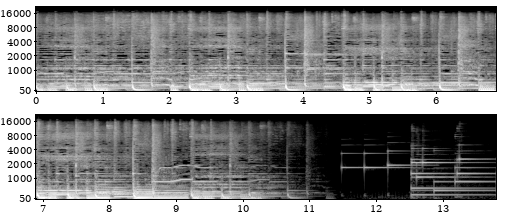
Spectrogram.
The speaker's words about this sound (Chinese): 如果有一个声音让你联想到闪闪发光的星星，一颗一颗的，特别的饱满圆润，让你在它轻柔悦耳的旋律里安然入眠，那会是谁发出来的声音呢？嗯，没错，那就是八音盒发出来的声音。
